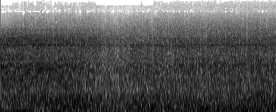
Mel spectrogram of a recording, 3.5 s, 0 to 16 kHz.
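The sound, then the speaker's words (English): Roar of a SpaceX Falcon 9 rocket igniting and lifting off from Cape Canaveral with satellites aboard, a dense, loud, steady rumble that fills the whole clip without pause or voices. “More than 100 commercial and government satellites are in orbit after a successful launch from Cape Canaveral yesterday morning. 3, 2, 1, 0. Ignition and liftoff.”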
